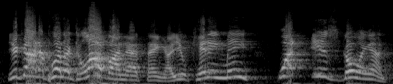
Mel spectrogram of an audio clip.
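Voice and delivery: loud, high-pitched mock shock; hammed-up incredulous yelling; outraged disbelief. Visiting chef catching cook's filthy habit, outraged disbelief. Chef horrified by surveillance, acted.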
